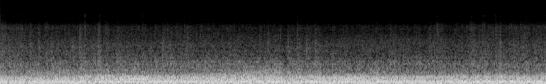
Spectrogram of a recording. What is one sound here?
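A race car engine roars loudly and steadily up close.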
